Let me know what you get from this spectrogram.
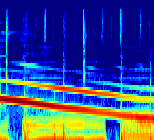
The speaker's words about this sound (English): The Wolf. Ow, ow, ow.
